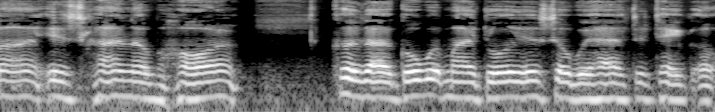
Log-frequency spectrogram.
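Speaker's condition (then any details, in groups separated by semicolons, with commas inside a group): ALS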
